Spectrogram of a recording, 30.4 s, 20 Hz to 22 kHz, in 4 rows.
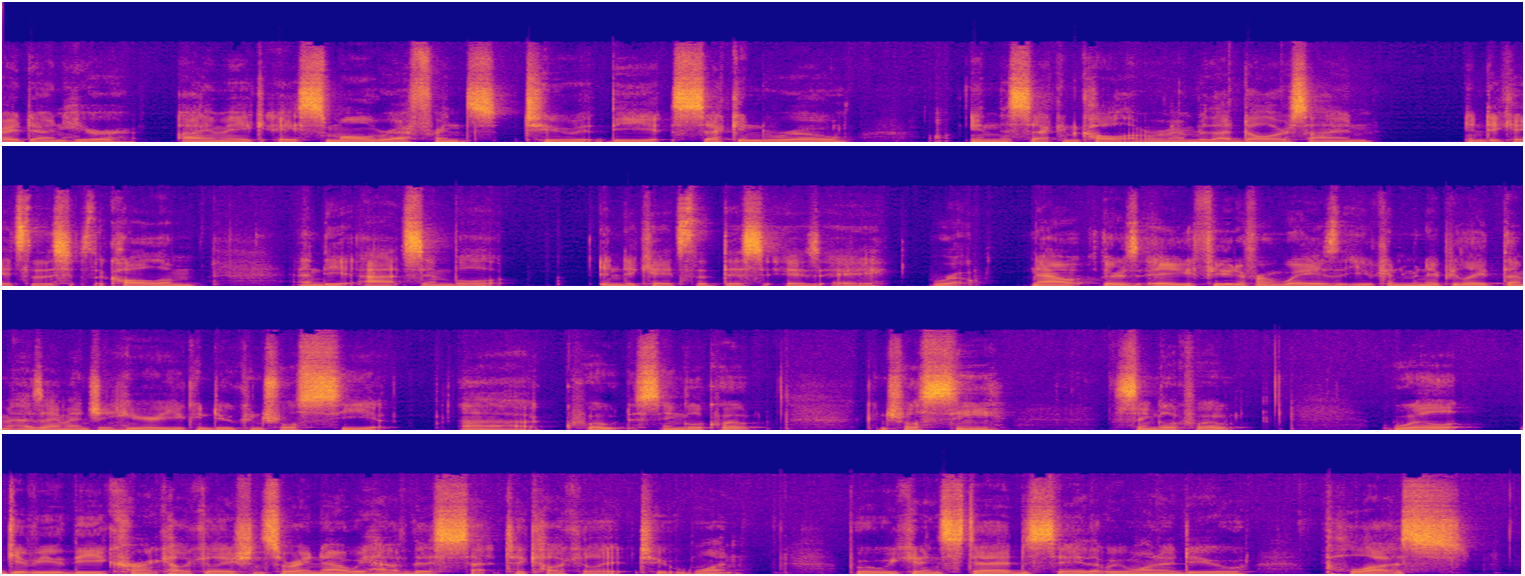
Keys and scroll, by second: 0.1 ctrl+f, 0.2 ctrl+n, 0.3 ctrl+f, 1.3 ctrl+f, 1.5 ctrl+f, 1.8 ctrl+f, 2.1 ctrl+b, 2.4 ctrl+b, 2.6 ctrl+b, 3.1 ctrl+f, 4.1 ctrl+b, 4.2 ctrl+f, 5.5 ctrl+b, 5.7 ctrl+b, 6.4 ctrl+space, 6.6 ctrl+f, 6.7 ctrl+f, 7.3 ctrl+g, 7.9-8.4 ctrl+b, 9.1 ctrl+space, 9.3 ctrl+f, 9.6 ctrl+space, 9.6 ctrl+f, 10.2 ctrl+g, 12.6 ctrl+n, 12.8 ctrl+p, 13.0 ctrl+n, 13.3 ctrl+p, 13.6 ctrl+p, 13.8 ctrl+p, 14.2 ctrl+p, 14.4 ctrl+n, 14.6 ctrl+n, 14.8 ctrl+p, 15.0 ctrl+p, 15.2 ctrl+a, 15.6 ctrl+alt+f, 16.1 ctrl+n, 16.4 ctrl+n, 16.6 ctrl+n, 16.8 ctrl+n, 16.9 ctrl+f, 17.2 ctrl+f, 17.4 ctrl+f, 19.4 ctrl+g, 22.1 ctrl+p, 22.3 ctrl+n, 23.1 ctrl+alt+f, 23.7 ctrl+f, 23.9 ctrl+f, 24.0 ctrl+f, 24.2 ctrl+f, 24.5 ctrl+f, 24.7 ctrl+f, 27.6 ctrl+e, 28.0 space, 28.5 BackSpace.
